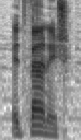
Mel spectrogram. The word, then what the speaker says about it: advantage: Advantage. T를 죽이고 있죠. 스트레스 때문에 그런데 스트레스는 van에 들어가죠. 앞이 강하다 보니까 뒤에 있는 t가 죽는 겁니다.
